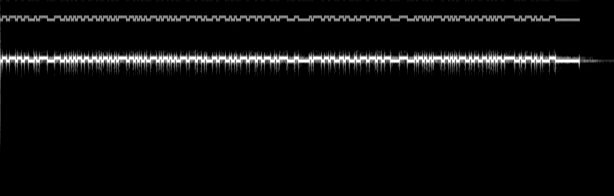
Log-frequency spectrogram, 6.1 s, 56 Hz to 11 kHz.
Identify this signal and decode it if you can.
RTTY (50 baud, 170 Hz shift), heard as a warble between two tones, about 2200 Hz centre. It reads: … CONSIDERADA UNA NOVELLA MODERNISTA.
